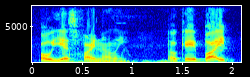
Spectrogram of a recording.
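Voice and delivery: normal talking voice

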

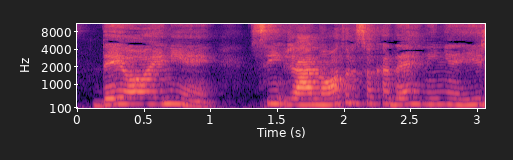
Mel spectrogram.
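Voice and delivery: ordinary talk

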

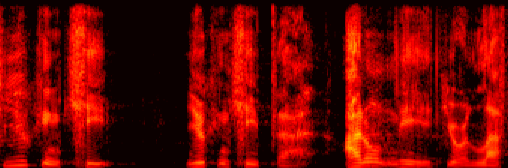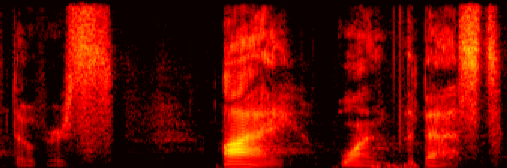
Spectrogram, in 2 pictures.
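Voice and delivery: low, soft, measured divine voice; restrained, low-pitched firmness; quiet refusal. Acted. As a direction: voice God declining, hushed and deep. God voiced refusing the leftovers.

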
